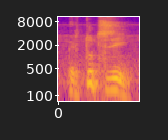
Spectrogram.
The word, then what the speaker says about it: Bertuzzi: Bertuccio, ficou Bertucci, e a pronúncia do Vêneto era Bertuzzi.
